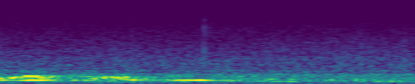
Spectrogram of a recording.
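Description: A bird cooing in low calls that rise and fall in pitch.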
